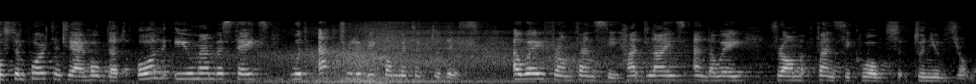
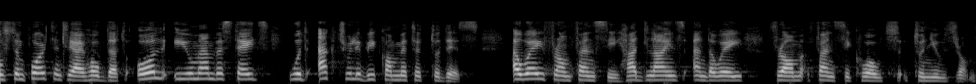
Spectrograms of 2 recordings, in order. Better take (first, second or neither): second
